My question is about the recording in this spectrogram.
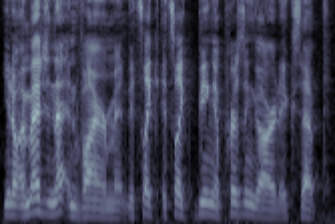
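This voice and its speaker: A man co-hosting a podcast in casual chat, trading quick jokes. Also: mid-range voice, fairly bright tone. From French-Canadian descent. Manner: wisecracking, quick quips. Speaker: podcast co-host.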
